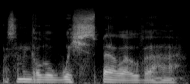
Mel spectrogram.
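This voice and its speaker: A man narrating a tabletop game as game master, relaxed and full of ums and uhs. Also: on the low side, fast talker.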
